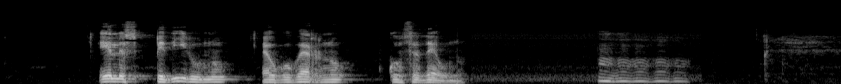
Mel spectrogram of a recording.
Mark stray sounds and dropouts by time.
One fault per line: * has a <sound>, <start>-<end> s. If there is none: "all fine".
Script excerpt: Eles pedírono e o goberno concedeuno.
* has a laugh, 6.0-6.9 s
